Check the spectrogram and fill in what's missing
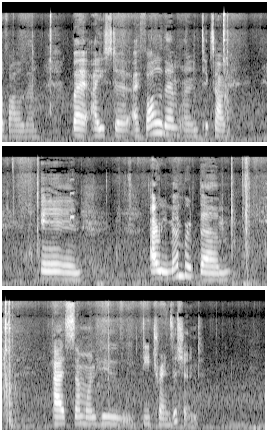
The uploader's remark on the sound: This episode is very raw. They ask that you ignore the audio disturbances.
